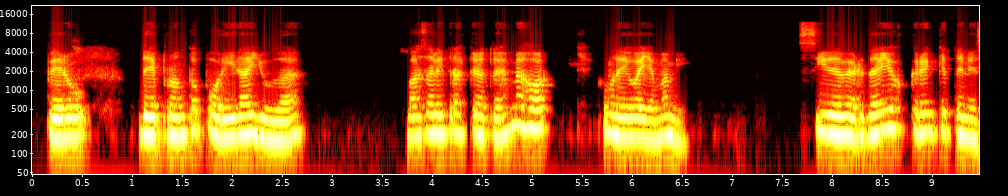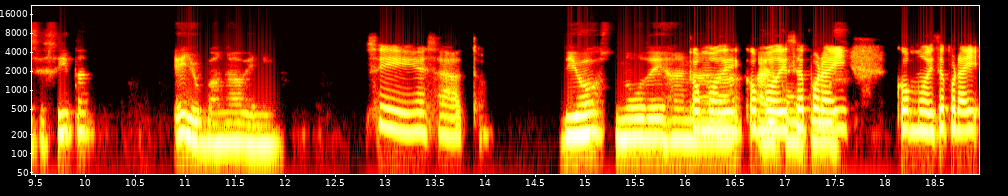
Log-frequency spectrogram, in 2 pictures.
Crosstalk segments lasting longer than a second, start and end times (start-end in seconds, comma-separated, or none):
16.0-17.6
